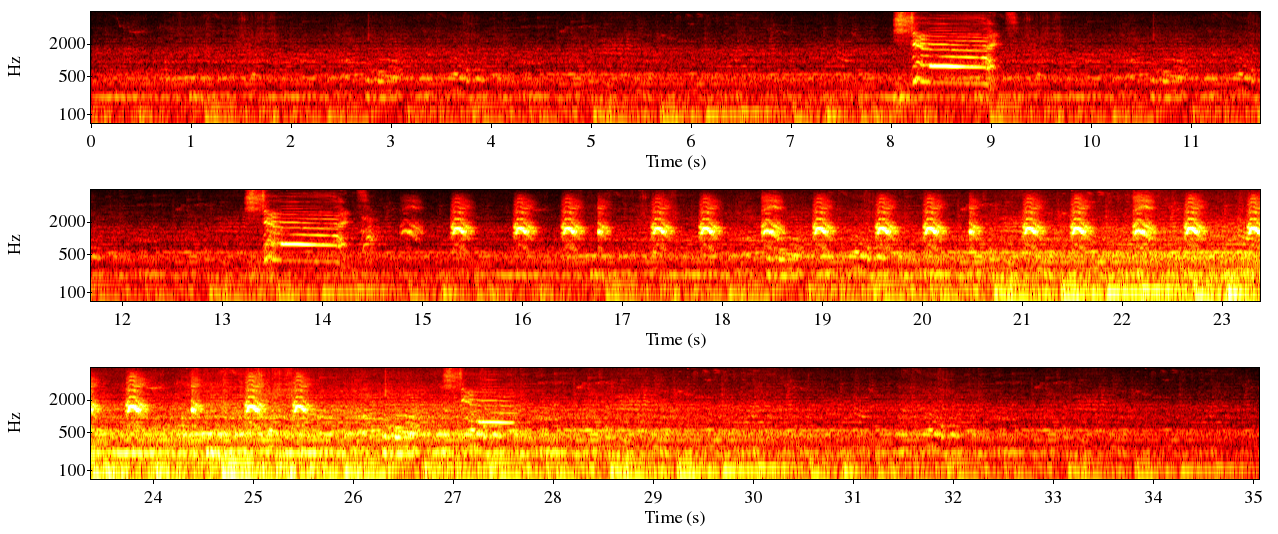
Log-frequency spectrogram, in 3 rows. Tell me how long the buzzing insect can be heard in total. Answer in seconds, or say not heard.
35 s.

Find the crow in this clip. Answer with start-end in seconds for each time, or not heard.
14.8-25.6.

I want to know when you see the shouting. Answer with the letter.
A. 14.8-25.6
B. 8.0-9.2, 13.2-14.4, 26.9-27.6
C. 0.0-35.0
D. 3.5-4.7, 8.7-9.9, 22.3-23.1
B.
